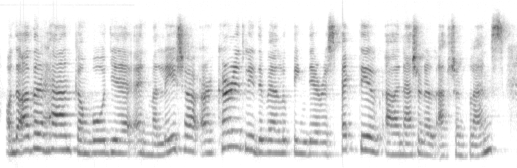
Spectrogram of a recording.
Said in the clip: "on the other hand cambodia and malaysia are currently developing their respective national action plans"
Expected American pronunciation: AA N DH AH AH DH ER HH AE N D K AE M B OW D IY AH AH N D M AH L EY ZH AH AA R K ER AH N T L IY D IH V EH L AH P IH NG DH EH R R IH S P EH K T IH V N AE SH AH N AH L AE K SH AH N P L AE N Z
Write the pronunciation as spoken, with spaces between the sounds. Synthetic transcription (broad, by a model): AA N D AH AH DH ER HH AE N D K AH M B OW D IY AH AH N D M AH L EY SH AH AA R K ER AH N T L IY D IH V EH L AH P IH NG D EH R R IH S P EH K T IH V N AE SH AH N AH L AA K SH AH N P L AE N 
